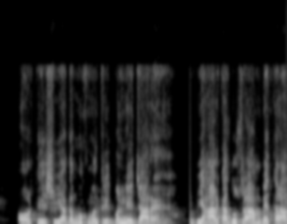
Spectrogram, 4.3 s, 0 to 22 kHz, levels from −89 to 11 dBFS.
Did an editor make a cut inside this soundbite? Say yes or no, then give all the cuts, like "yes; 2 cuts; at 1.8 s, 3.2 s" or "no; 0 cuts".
yes; 1 cut; at 2.9 s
